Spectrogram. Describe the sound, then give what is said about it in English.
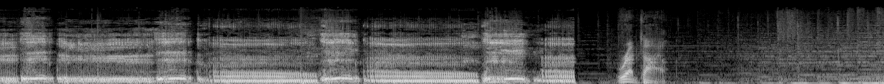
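A koala's mating bellow: a loud, deep, rasping series of snore-like grunts pulsing for several seconds, ending in a brief wavering squeal before fading to quiet. “It is a mammal. Yet again, we go down under. That's the old koala.”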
